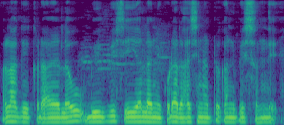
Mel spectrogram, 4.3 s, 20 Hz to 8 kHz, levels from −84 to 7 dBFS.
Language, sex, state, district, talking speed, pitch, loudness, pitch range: Telugu, male, Andhra Pradesh, Sri Satya Sai, 125 wpm, 105 Hz, -15 LUFS, 105-115 Hz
